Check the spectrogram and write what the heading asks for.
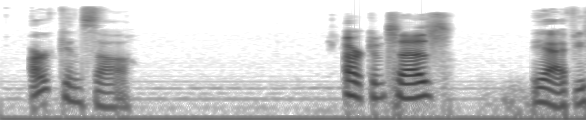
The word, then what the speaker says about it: Arkansas: Okay, in Arkansas, it is illegal to mispronounce Arkansas.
